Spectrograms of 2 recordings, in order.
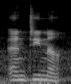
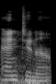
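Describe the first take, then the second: First: It is said the Urdu way, with stress. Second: It is said the English way. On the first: "और उर्दू में एंटीना, ये पे हम ज़ोर देते हैं" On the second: "उसे हम एंटिना पढ़ते हैं"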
